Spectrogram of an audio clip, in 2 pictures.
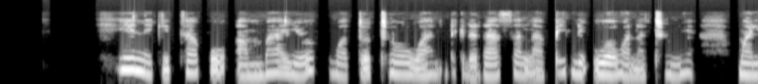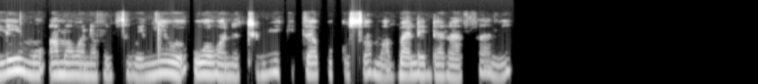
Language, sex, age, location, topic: Swahili, female, 18-24, Nakuru, education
